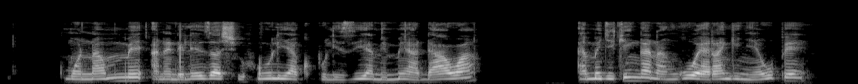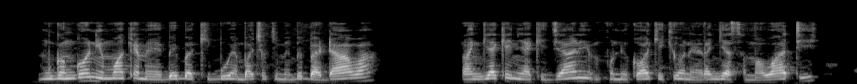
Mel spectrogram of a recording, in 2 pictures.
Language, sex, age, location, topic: Swahili, male, 18-24, Kisumu, health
